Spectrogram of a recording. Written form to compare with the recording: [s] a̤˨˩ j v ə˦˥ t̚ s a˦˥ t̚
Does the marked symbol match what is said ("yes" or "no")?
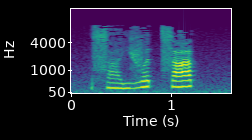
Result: yes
